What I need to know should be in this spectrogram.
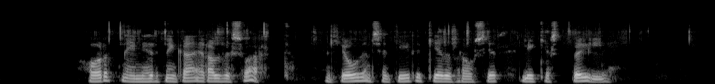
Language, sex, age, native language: Icelandic, male, 50-59, Icelandic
